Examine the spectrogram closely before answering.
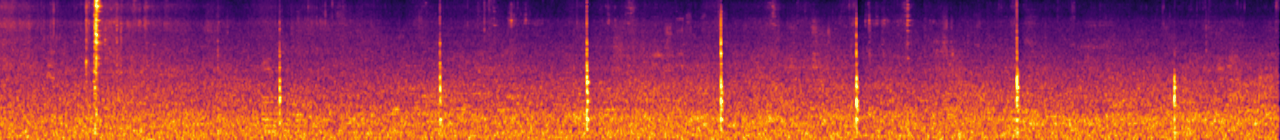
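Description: A knife taps sharply on a wooden board.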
